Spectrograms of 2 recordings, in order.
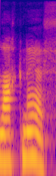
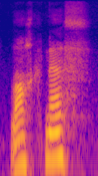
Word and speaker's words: Loch Ness: only caught my attention because of the letter “kha,” which he pronounced correctly and confidently… ...The Scottish frequently use the letter “kha” in their speech, which was surprising to my ears; thus, I repeated “Loch Ness?”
